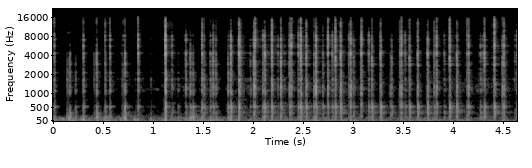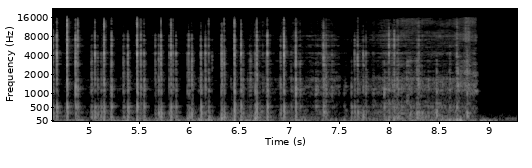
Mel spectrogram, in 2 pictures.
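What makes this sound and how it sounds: Long silver nails tap fast across the pierced lid of a long, hollow, carved wooden incense box, producing a dense run of short, dry, bright clicks with a light hollow knock beneath. Near the end the taps blur into a softer, steadier rustle before stopping abruptly.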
